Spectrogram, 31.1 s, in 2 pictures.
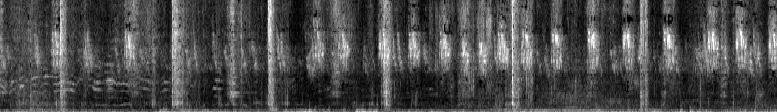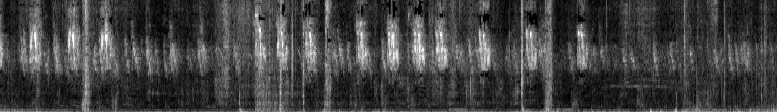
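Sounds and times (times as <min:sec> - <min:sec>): bird chirping: 0:00.0 - 0:31.0.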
